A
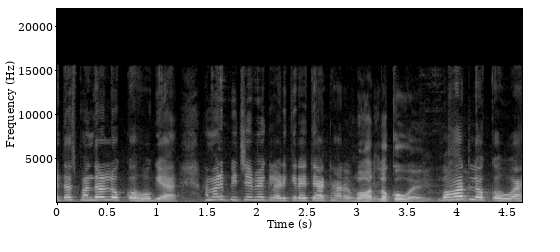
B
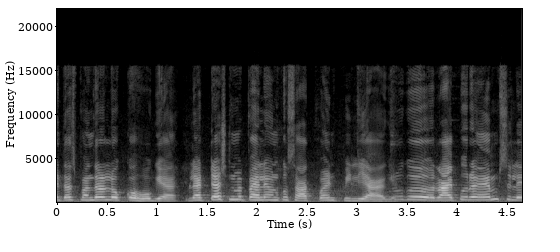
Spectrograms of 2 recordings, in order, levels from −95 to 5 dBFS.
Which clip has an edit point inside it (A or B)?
B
